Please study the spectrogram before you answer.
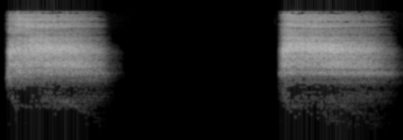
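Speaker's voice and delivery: long, loud "Shh" hiss; sh sound demo. Shown as a demonstration. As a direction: hold "Shh" for learners to copy. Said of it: "listen and repeat after me".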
